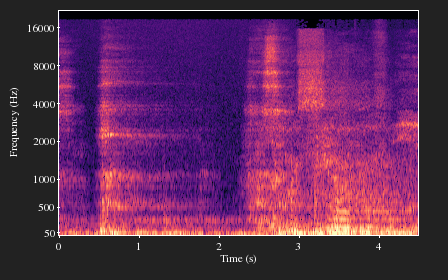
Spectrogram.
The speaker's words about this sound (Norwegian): Ja, der hører vi at du snorker, ja.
